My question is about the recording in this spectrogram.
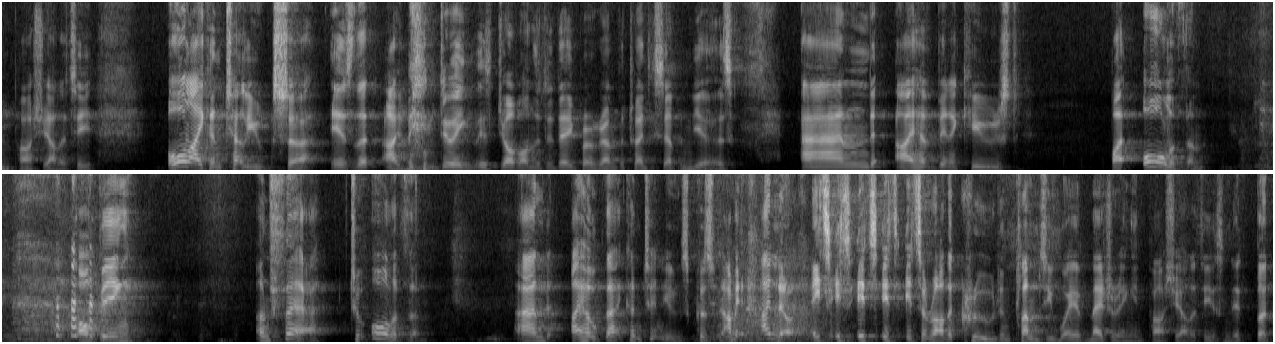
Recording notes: This was originally recorded at The Royal Geographic society on the 5th March 2014 in London.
